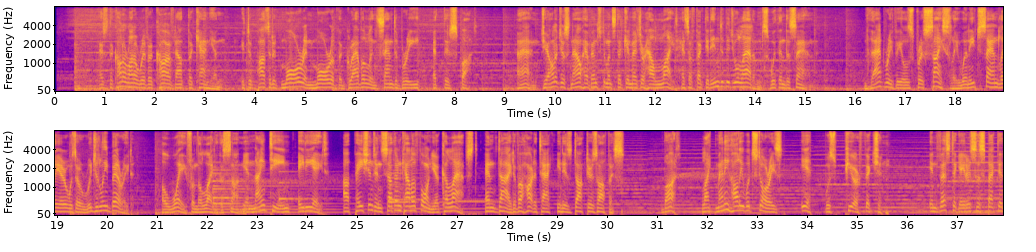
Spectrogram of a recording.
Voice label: narration, male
